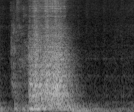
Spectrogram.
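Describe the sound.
A photographic print drops into a darkroom developer tray with one soft, splashy liquid swish. A brief hissing burst fades quickly into quiet.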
